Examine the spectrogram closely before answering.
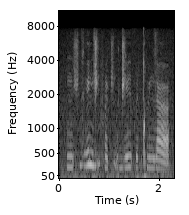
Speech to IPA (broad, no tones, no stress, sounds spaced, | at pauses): ŋ ɘ ʃ ɡʱ e n d͡ʒ ḭ f ɛ̃ t͡ʃ ḭ u̯ d͡ʒ e i̯ θ ɘ ǃʼ ɨ n z a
